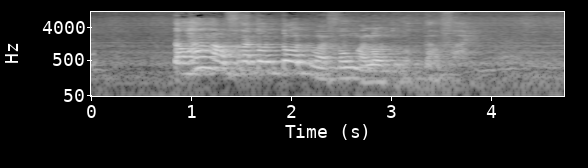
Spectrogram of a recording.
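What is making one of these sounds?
A man sings through a microphone with a strong, ringing voice.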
